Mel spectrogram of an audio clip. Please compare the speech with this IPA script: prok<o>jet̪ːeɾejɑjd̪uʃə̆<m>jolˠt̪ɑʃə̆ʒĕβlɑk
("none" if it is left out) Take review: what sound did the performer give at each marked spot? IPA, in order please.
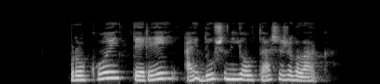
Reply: o, n

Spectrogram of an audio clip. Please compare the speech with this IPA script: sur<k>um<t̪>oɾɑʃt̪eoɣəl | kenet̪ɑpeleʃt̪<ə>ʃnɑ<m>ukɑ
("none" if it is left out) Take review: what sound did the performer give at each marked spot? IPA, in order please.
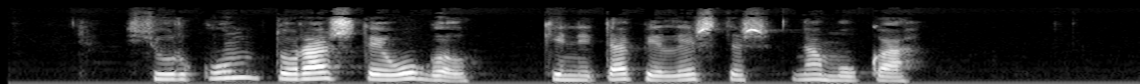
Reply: k, t̪, ə, m

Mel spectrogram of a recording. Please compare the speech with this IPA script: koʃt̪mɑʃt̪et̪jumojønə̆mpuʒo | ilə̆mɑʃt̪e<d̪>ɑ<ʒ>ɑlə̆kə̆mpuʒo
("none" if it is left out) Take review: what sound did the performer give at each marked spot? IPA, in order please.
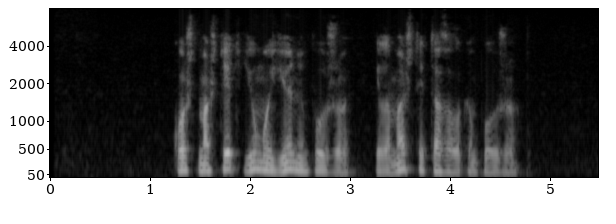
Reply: t̪, z

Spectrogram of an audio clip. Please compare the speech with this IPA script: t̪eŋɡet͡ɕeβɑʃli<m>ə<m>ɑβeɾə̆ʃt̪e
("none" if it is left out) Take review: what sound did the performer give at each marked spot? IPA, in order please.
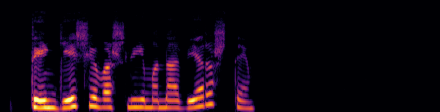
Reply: m, n

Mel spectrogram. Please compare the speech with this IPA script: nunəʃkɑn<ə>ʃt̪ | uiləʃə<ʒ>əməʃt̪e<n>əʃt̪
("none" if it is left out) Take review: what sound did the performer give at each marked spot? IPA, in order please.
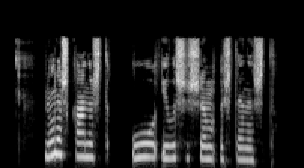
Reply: ə, ʃ, n

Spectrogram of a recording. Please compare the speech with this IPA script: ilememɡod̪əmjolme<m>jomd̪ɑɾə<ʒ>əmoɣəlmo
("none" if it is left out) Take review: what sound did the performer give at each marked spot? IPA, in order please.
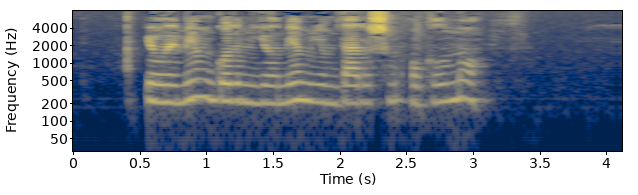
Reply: m, ʃ

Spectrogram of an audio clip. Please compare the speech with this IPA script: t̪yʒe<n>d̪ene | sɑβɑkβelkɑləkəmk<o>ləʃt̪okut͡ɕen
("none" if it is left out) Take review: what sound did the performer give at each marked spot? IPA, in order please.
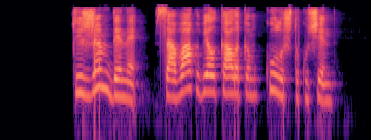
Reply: m, u

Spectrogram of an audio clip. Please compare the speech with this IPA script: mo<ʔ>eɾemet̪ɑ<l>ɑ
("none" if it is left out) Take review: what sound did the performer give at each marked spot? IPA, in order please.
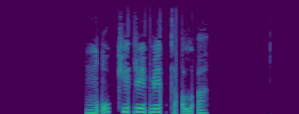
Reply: k, l

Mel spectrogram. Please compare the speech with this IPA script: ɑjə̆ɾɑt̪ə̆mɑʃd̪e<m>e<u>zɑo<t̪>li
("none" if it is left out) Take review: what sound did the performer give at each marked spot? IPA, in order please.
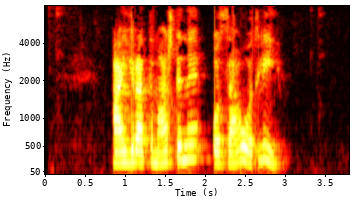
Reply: n, o, t̪

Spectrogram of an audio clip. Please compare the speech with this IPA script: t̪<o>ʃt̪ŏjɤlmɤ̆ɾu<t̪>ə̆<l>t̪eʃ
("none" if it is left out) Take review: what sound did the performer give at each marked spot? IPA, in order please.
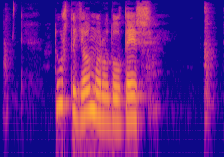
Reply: u, d̪, l

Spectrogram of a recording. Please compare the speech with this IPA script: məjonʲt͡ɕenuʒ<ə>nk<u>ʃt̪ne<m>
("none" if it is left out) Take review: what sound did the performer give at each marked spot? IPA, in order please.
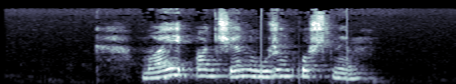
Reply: ə, o, m

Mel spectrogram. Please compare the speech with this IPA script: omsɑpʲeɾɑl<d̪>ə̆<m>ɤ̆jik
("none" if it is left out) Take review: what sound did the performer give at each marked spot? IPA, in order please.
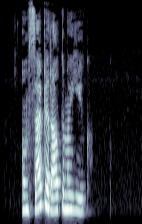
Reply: t̪, m

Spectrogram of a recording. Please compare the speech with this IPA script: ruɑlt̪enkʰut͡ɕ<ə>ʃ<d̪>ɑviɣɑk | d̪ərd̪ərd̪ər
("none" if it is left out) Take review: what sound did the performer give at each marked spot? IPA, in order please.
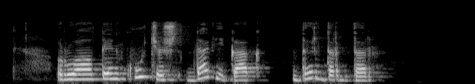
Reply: ə, d̪

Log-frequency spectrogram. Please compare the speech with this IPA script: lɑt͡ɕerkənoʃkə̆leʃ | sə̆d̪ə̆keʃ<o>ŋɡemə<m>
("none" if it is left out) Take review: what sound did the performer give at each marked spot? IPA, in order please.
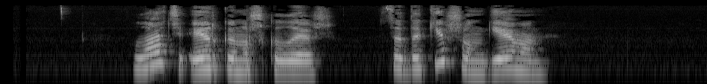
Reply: o, n

